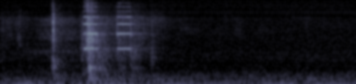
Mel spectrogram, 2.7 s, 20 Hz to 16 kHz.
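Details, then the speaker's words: Usukani D3T 1/8 RC drift tricycle with Dynamite 2-in-1 unit, owner couldn't get it to drift; on power-up the speed controller gives a quick cluster of short high-pitched start-up beeps, normal. "Okay, we have beeping."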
